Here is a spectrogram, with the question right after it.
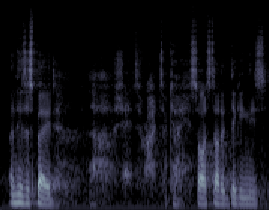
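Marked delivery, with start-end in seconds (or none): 1.2-2.4 under-the-breath whisper; a whispered oh no to yourself; whispered dismay. Retold or imitated. Reacting to the huge digging job.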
